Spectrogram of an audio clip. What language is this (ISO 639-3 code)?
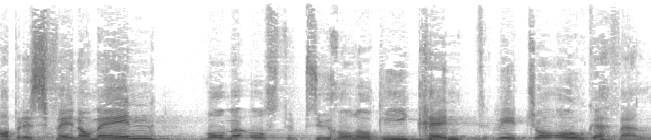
gsw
